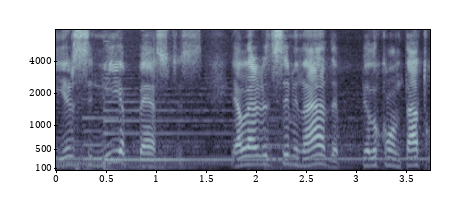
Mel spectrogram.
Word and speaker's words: Yersinia pestis: bactéria e yersínia testes o nome é difícil porque é o nome científico mas ele se pronunciasse yersinia pestis ela era disseminada pelo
